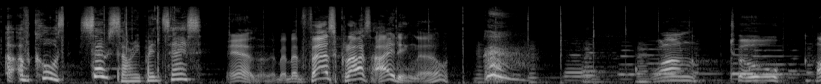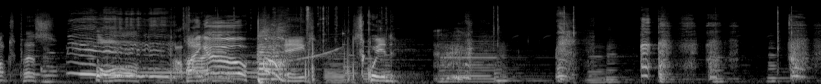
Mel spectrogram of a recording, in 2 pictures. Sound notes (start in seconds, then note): 4.8 sighs; 8.9 neighs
